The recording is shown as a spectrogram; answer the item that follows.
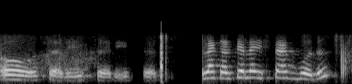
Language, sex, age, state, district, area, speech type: Kannada, female, 45-60, Karnataka, Kolar, urban, conversation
